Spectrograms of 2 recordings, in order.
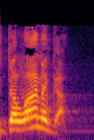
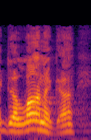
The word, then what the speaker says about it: Dahlonega: And they began to argue about how you pronounce the name of the town. The one said, it's Dahlonega. The other one said, it can't be Dahlonega. He said, I know a little something about Native American language, and you've got the emphasis on the wrong syllable. It can't be Dahlonega, it's Dahlonega. The guy said, I don't know anything about Native American language, but I'm telling you, this town is called Dahlonega.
